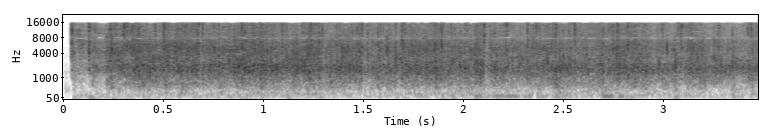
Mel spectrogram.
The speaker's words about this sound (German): Also ich würde sagen, ihr kriegt auf jeden Fall erstmal beide einen Applaus.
